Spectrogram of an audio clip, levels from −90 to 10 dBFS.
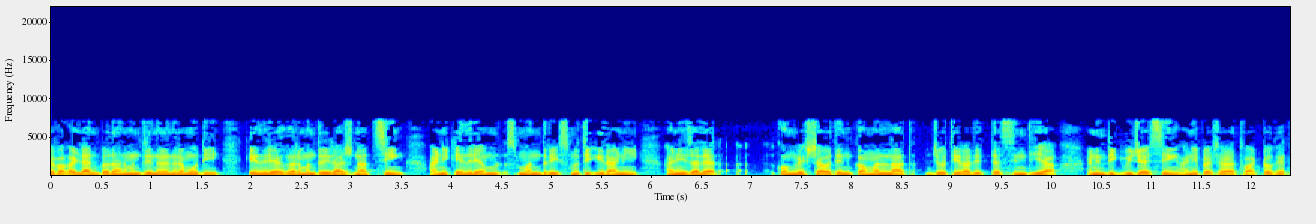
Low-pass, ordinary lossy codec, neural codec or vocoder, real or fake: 7.2 kHz; none; none; real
